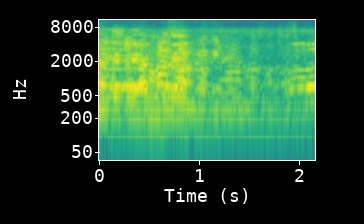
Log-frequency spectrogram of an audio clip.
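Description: People talking close by: voices chattering, dropping lower in the second half.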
